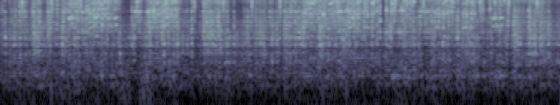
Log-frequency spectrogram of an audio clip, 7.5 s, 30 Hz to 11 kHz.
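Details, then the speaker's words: Royal Sovereign FS-44P coin sorter/counter running: steady, fast, bright clicking with rattling coins. This is the normal clicking of its anti-jam mechanism. "But again, you hear that clicking sound when it's running? Again, that's normal."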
